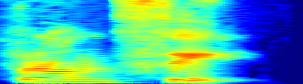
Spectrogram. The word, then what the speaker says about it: français: So, here, it will be pronounced as garçon. And this is français.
